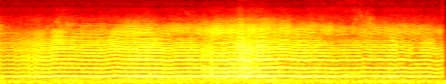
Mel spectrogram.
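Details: Continuous bee drone, low and steady with rich layered overtones, briefly louder in the middle as if passing nearer, then cutting off abruptly; nothing else audible.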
